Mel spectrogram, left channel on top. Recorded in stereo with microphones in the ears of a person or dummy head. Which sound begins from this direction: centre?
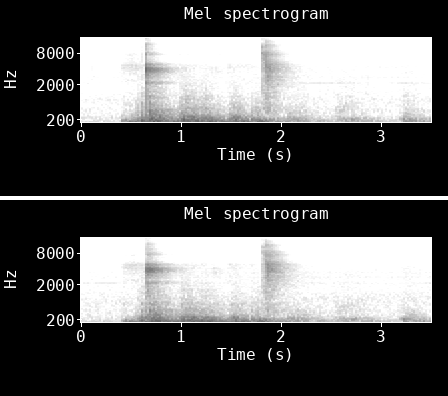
Footsteps, at 2.0 s.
